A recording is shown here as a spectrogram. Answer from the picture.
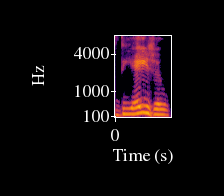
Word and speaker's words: Deasia: uh the Asia wouldn't she always says I say it wrong but it's Deasia would would tend I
